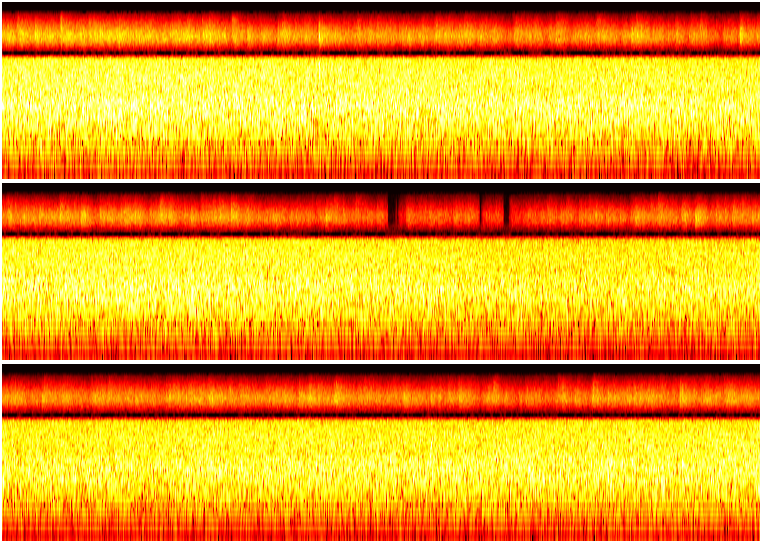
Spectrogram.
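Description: Steady rainfall, an even hiss of falling water that keeps up without a break.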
